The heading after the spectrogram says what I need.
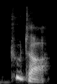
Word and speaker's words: Tutar: Spelled like tutor, but with an A. Tutar.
